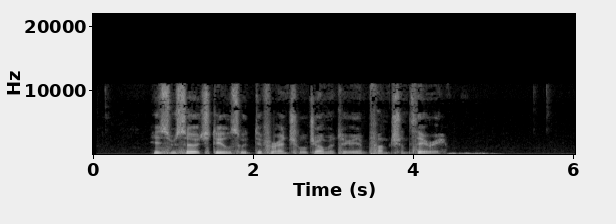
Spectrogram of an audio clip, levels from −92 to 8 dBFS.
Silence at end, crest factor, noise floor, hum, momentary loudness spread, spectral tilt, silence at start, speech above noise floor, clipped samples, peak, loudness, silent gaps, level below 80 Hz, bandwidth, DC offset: 1 s; 22 dB; -69 dBFS; none; 19 LU; -4 dB/octave; 0.75 s; 41 dB; under 0.1%; -8 dBFS; -29 LUFS; none; -52 dBFS; 11.5 kHz; under 0.1%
